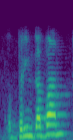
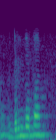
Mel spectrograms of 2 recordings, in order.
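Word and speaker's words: Вриндаван: Бриндабан. Понимаете? А его именно так произносят. Да, просто никто не знает. То есть они В как Б произносят, да? Бриндабан.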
